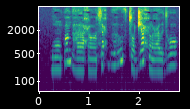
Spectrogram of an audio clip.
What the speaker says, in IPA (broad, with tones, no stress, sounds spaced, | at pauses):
ɡ õː˩ p ɑ̃˥ ɡʱ aː˩ ħ ɑ̃ː˩ s ɘ˥ ħ bʱ ə˥ ɦ u˥ θ t͡s ɔ˩ d͡ʒ a˥ ħ õ˩ ʕ əː˩ dʱ ɔ˥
